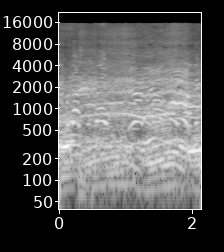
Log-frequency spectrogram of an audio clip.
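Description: People's voices close to the microphone over crowd chatter, with a car engine running and revving underneath.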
